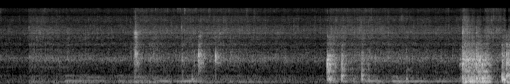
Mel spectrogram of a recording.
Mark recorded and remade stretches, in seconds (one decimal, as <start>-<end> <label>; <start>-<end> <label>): 0.0-5.1 recorded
